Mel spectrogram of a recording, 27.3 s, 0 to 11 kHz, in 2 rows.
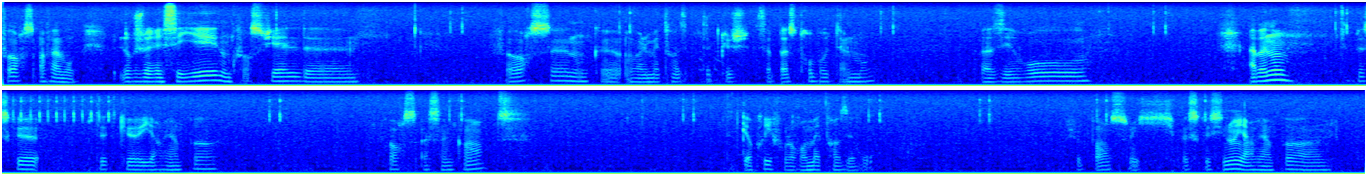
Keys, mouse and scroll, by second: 0.7-1.0 middle drag, 1.0-5.9 drag, 7.6-9.5 drag, 10.0-14.7 drag, 15.1 alt+a, 26.3 alt+a.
